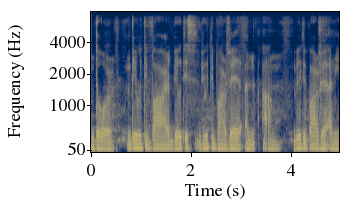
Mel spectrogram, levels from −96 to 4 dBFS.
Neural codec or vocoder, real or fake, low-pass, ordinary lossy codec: codec, 44.1 kHz, 7.8 kbps, DAC; fake; 7.2 kHz; none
